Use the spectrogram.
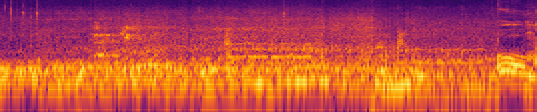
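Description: Ferrari Portofino convertible engine fires up and revs, a loud broadband rumble with rising harmonic sweeps near the end, heard up close alongside voices talking.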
